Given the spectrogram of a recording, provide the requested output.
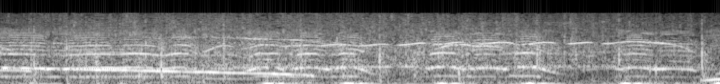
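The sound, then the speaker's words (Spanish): A crowd at a show sponsored by the Mis últimos pasos nursing home applauds steadily for the performers with a dense wash of clapping, mixed with loud cheers and whoops from many voices, sustained throughout. “El aplauso grande para ellos.”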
